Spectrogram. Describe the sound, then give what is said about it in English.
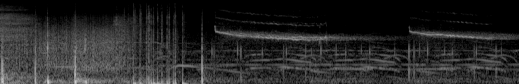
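A homemade fireworks show: a dense run of crackling bursts and sharp pops, followed by two long, bright whistles that each slide downward in pitch over a steady noisy background. “The next logical thing is, our own fireworks show.”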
